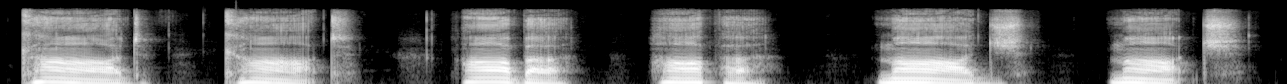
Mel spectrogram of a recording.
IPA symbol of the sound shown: ɑː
